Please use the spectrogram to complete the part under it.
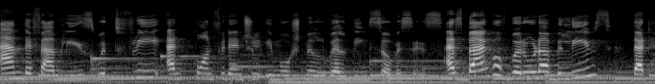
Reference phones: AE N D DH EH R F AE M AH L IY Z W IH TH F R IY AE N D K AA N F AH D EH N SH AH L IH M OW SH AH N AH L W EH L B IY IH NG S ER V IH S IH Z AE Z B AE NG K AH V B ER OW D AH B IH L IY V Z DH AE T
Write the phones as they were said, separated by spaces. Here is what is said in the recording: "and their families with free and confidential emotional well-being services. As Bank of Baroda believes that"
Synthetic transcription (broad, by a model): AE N D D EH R F AE M AH L IY Z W IH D F R IY AE N D K AA N F AH D EH N SH AH L IH M OW SH AH N AH L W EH L B IY IH NG S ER V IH S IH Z AE Z B AE NG K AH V B ER OW D AH B IH L IY V Z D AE T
